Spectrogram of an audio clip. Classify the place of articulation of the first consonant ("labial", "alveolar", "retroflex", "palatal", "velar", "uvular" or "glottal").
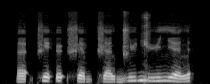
glottal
